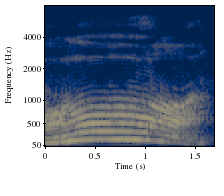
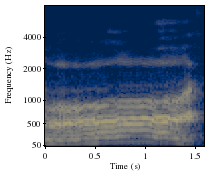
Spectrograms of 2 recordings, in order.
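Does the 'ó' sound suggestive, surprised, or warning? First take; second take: surprised; suggestive. First: It sounds like a surprised exclamation. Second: It sounds like a suggestive, teasing remark.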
